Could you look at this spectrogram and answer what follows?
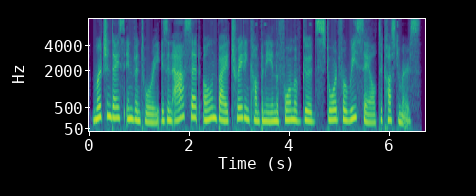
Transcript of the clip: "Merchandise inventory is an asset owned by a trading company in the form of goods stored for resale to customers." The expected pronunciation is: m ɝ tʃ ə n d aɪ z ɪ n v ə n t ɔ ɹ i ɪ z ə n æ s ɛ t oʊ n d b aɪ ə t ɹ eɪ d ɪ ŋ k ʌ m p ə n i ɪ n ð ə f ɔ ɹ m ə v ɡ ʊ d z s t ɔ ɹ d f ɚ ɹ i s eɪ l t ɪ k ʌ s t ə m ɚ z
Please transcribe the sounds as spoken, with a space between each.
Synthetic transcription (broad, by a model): m ɝ tʃ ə n d aɪ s ɪ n v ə n t ɔ ɹ i ɪ z ə n æ s ɛ t oʊ n b aɪ ə t ɹ eɪ d ɪ ŋ k ʌ m p ə n i ɪ n ð ə f ɔ ɹ m ə v ɡ ʊ d z s t ɔ ɹ d f ɚ ɹ i s eɪ l t ɪ k ʌ s t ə m ɚ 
